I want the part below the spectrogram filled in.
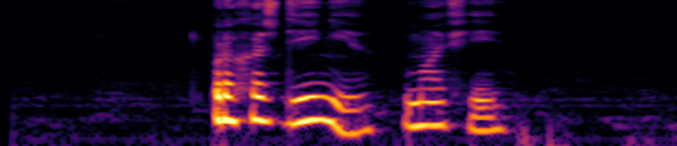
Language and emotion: Russian, sad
